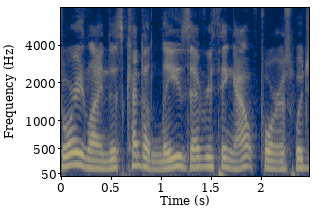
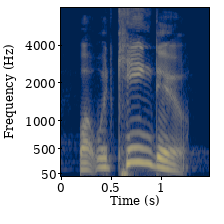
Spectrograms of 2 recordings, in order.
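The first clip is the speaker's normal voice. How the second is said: ordinary delivery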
